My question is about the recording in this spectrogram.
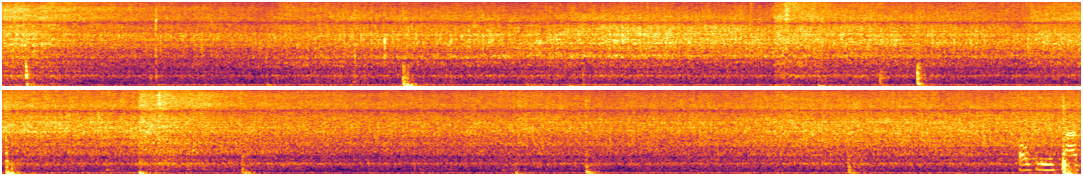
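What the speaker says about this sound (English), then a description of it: "Now we're going to brown those turkey necks." Turkey necks browning in a pot, a continuous loud sizzle and hiss with occasional sharp clicks and stirring knocks, no talk.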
